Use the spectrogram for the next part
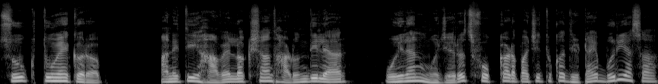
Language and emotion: Goan Konkani, sad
